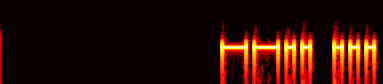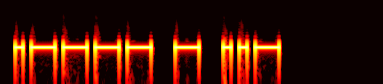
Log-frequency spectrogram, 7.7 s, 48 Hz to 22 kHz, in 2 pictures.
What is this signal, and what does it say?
Morse code, heard as a keyed tone, about 15 wpm, 700 Hz. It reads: ZS1TU
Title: DXCC-100 Call Signs - 5 Characters - 15wpm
